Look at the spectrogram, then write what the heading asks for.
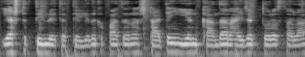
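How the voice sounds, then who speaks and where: A man's voice: medium pitch, level tone, quick pace, darkish tone, soft background music. A man with a North Karnataka accent giving blunt, combative, colloquial reaction commentary. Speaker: YouTube commentator.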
